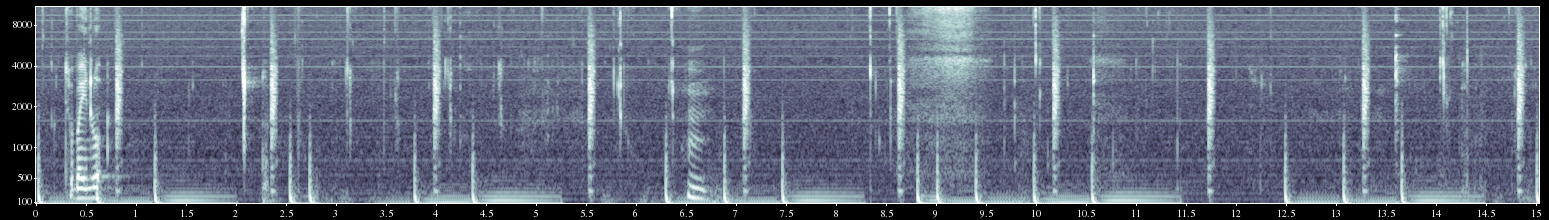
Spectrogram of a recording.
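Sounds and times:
low electrical hum: 0.0 - 15.0
chewing with mouth clicks: 3.0 - 4.8, 5.8 - 6.4, 13.6 - 14.4.

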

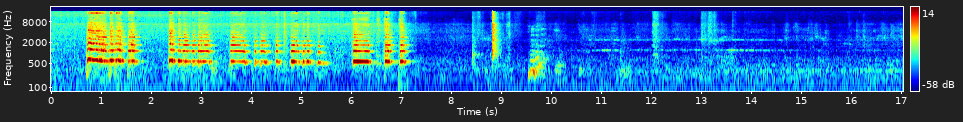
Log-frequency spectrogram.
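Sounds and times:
paper party horn toots: 0.7 - 7.3.

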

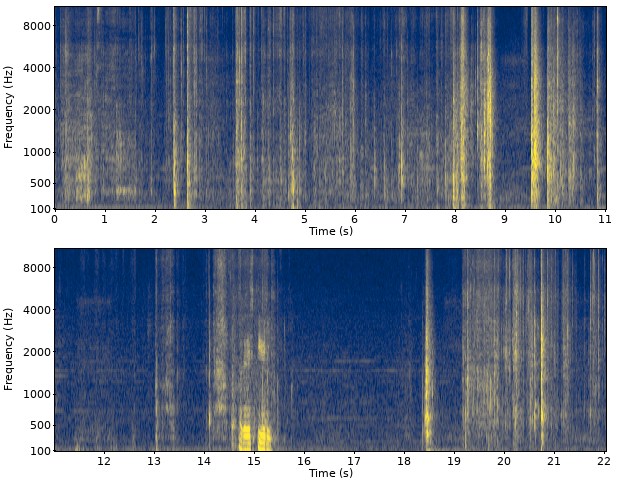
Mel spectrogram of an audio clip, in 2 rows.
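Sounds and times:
packaging rustling and crackling: 0.0 - 8.9, 9.5 - 10.9, 18.4 - 22.0.

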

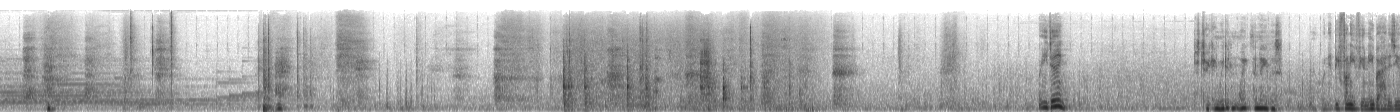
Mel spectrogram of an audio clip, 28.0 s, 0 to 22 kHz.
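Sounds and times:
men breathing heavily and gasping: 0.4 - 3.6, 5.1 - 7.6
soft knocks and clicks: 11.0 - 16.4.

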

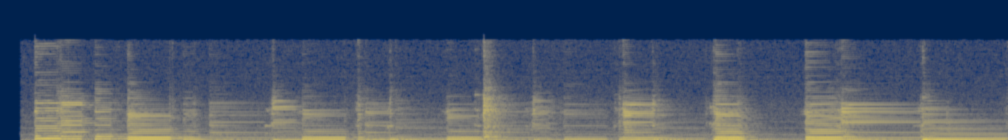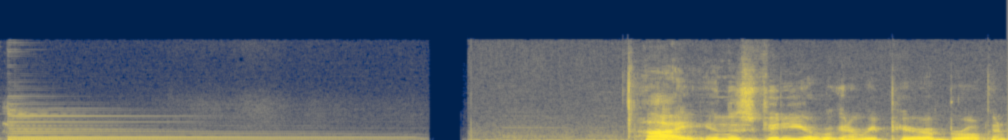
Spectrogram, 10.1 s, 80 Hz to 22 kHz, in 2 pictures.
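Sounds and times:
acoustic guitar melody: 0.1 - 7.2.

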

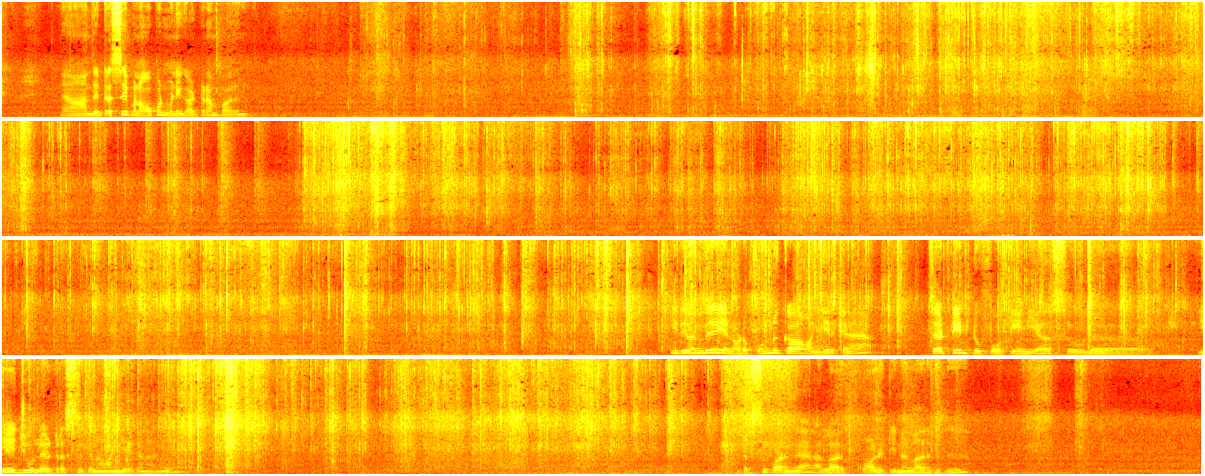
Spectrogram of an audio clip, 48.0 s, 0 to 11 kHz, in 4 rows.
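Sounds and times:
paper and plastic bags crinkling: 3.1 - 47.0.

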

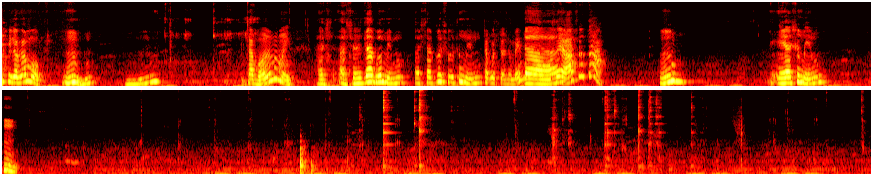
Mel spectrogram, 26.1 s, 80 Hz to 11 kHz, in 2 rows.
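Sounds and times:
chewing: 13.4 - 26.0
cutlery clinking on glass plates: 18.7 - 19.9, 21.2 - 23.6.

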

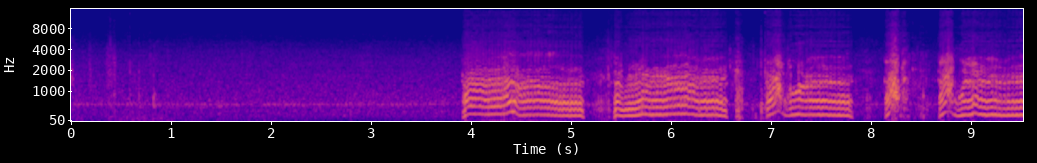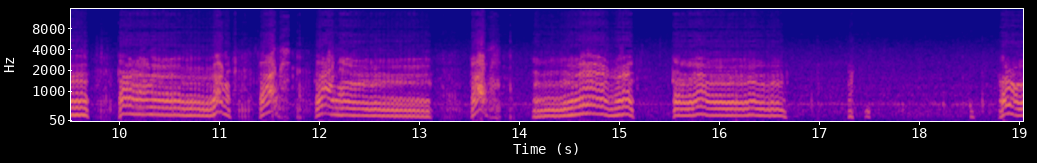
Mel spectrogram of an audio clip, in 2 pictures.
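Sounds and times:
dog yelping: 3.9 - 16.7, 18.8 - 19.0.

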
